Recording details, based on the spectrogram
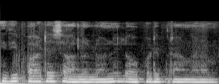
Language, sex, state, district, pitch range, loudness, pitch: Telugu, male, Telangana, Hyderabad, 115-135 Hz, -13 LUFS, 120 Hz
